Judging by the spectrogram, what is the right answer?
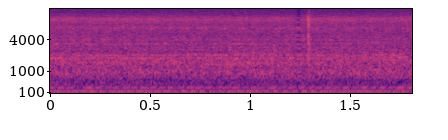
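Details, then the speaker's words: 1987 Fiat Panda 4x4 Sisley, ex-farm car, at idle: quiet, steady petrol hum, barely audible, with no rattle, tick or miss; engine running smoothly and healthy. "to how quiet it is it's just barely on runs like a beer"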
